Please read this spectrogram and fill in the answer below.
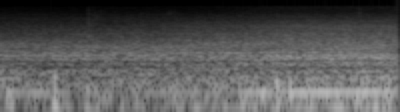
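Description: Low steady engine hum of a motor vehicle, growing a little louder toward the end.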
